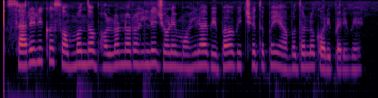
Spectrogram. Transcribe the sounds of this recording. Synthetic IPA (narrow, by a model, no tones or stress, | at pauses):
saɾiɾikɔsɔmbɔnd̪ʱɔbʱɔlɔnɔɾɔɦiled͡ʒɔɽ̃emɔɦiɭabibʱaɦɔbit͡ʃʰed̪ɔpaĩabɔd̪ɔnɔkɔɾipaɾibe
